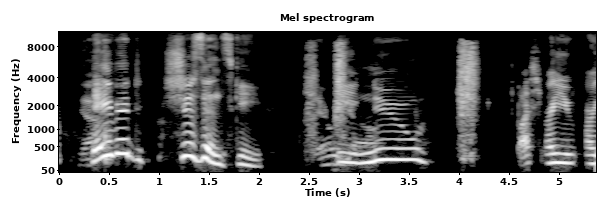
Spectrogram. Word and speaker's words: Szczunciski: Smith you know Smith David Smith it's uh shinski shinski David shinski he knew are you are you I never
